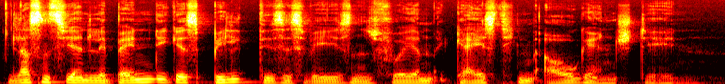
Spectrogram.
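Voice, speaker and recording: A man with a deep, slightly husky voice leads a guided meditation. He speaks very slowly and gently, leaving long pauses between phrases. The tone is mellow and subdued, and his sentence endings soften. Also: fairly even intonation. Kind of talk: guided loving-kindness meditation.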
